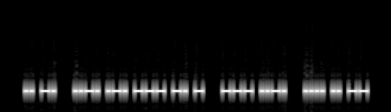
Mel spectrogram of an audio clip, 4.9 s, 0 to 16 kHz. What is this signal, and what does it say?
Morse code, heard as a keyed tone, about 43 wpm, 700 Hz. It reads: IN FRONT OF HIM
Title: Speed-Racing - Sets of 4 Words 35wpm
